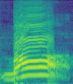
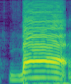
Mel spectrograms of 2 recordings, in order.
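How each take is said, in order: First: The vowel is thick and heavy, like o. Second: The vowel is thin and light, like a. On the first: The speaker calls it wrong. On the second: The speaker calls it right. "Ba seharusnya"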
